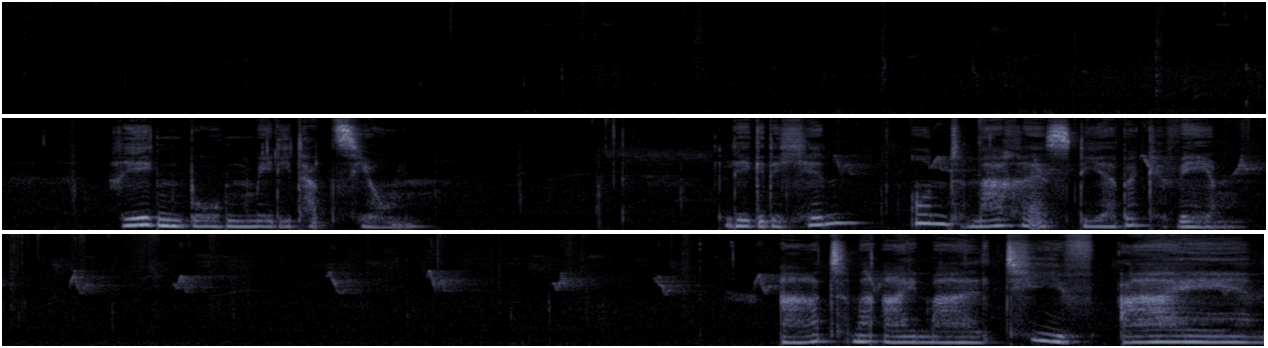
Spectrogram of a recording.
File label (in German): Meditation mit Geraeuschen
